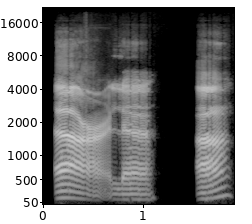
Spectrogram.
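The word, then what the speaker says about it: أعلى: ya, pengucapan a'la, hamzahnya harus tetap diucapkan dengan jelas. A'la, a kemudian baru dihubungkan dengan ain.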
